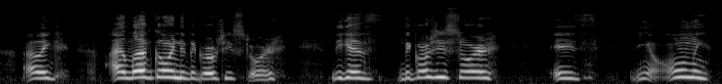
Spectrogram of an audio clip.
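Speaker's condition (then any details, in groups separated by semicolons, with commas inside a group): Cerebral palsy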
